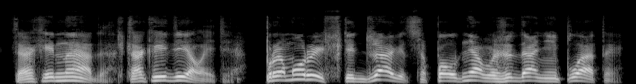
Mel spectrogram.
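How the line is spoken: Grumbling. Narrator (Russian): ворчал он

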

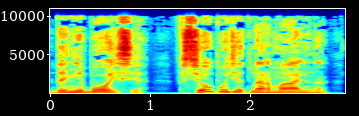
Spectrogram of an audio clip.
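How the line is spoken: Sugary coo, hidden menace. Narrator (Russian): проворковала Бобби, и за этой приторной нежностью скрывалось нечто воистину страшное

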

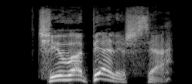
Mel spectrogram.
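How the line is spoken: Barking. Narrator (Russian): рявкнул он

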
